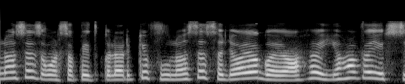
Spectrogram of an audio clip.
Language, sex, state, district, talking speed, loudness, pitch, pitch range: Hindi, female, Madhya Pradesh, Dhar, 175 wpm, -15 LUFS, 240 Hz, 220-285 Hz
